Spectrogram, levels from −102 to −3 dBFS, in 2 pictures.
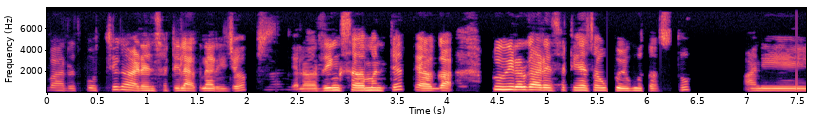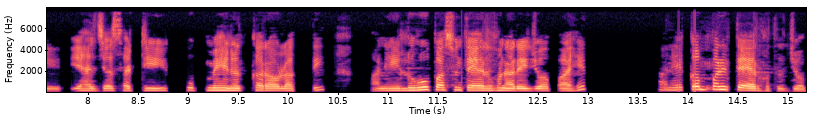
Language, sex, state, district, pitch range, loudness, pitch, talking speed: Marathi, female, Maharashtra, Pune, 185-230 Hz, -17 LUFS, 205 Hz, 140 wpm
